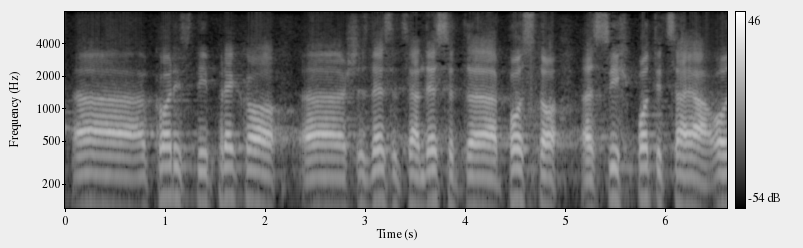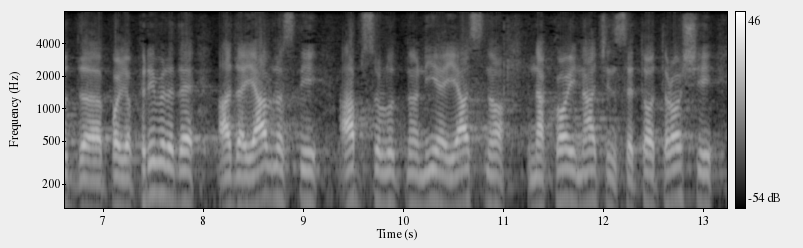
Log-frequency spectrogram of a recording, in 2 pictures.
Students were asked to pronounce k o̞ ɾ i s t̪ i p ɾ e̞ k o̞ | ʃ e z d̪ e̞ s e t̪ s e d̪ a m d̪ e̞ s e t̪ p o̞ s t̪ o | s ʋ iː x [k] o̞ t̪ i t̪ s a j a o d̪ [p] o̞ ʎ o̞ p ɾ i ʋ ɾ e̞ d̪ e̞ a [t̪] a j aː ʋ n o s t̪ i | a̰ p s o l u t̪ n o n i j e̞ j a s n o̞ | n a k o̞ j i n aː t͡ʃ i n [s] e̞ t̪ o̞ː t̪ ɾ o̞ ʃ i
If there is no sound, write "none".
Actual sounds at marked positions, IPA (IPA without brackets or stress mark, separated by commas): p, p, d̪, s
